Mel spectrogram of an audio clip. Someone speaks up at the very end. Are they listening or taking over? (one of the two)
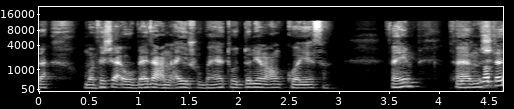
taking over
